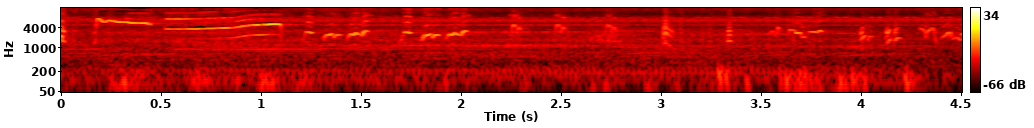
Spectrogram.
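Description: Sooty-headed bulbuls calling: two clear whistled glides in the first second, one falling and one rising, then bursts of short chirps.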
